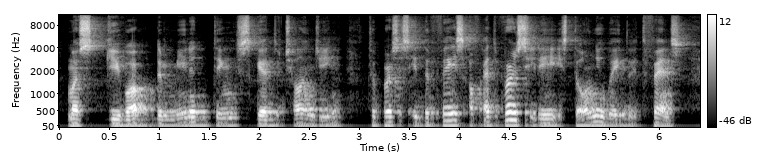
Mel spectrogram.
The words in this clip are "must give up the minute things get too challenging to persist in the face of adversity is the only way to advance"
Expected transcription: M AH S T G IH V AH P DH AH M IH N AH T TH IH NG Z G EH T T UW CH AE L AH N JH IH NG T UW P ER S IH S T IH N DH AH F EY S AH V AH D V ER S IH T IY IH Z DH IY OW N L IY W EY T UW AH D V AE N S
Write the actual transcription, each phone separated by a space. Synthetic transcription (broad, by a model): M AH S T G IH V AH P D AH M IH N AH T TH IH NG S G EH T T UW CH AE L AH N JH IH NG T UW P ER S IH S IH N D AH F EY S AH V AH D V ER S IH T IY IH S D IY OW N L IY W EY T UW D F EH N S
